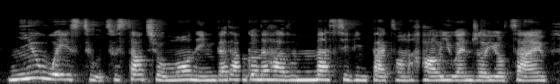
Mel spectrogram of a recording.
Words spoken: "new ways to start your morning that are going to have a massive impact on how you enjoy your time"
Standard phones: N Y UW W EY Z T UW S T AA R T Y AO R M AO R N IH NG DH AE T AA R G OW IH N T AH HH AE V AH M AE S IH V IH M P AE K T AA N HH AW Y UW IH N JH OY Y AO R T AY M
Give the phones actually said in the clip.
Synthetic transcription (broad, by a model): N Y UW W EY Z T UW S T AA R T Y AO R M AO R N IH NG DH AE T AA R G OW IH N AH HH AE V AH M AE S IH V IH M P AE K T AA N HH AW Y UW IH N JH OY Y AO R T AY M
